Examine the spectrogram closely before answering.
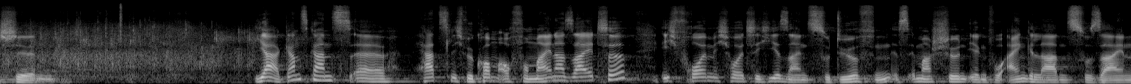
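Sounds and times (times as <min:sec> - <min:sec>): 
audience clapping hands: 0:00.0 - 0:03.4
speech: 0:00.2 - 0:00.8, 0:02.6 - 0:11.2.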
